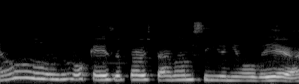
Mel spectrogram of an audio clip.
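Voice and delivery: high-pitched mimicked woman's voice; imitated store lady. Store lady greeting a new face, high imitated voice. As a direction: play the lady, pitched well up. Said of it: "she's like".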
